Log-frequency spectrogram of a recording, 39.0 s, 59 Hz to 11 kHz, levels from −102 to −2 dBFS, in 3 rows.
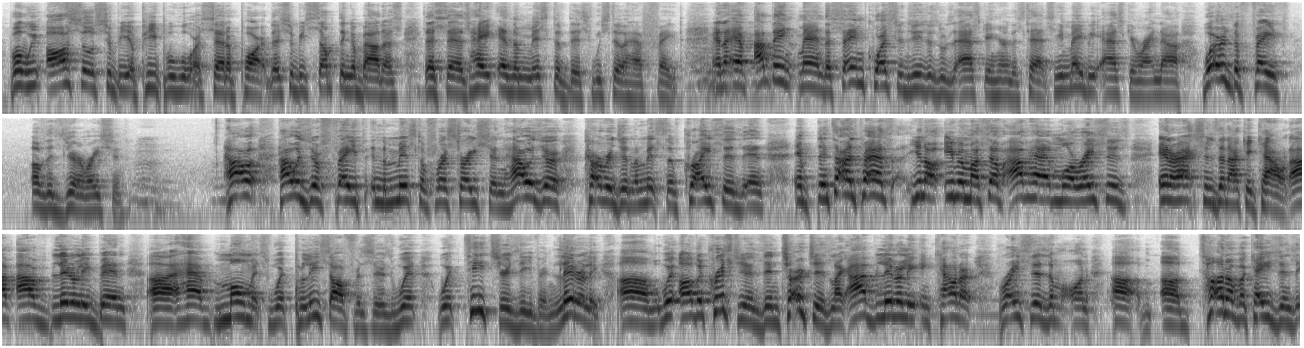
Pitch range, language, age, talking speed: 175-230 Hz, English, 30-49, 190 wpm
